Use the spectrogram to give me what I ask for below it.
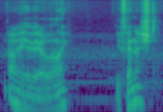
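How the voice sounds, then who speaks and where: A man's voice: on the low side, lively intonation, a little fast, creaky, soft background music. A man reading a visual novel aloud as its narrator and lead, using a put-on cowboy drawl.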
